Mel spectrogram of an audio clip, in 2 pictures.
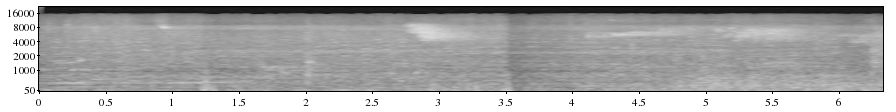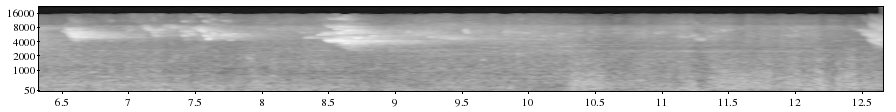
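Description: Go-kart driving on an indoor concrete track heard from on board: steady kart running noise and rumble, with short high-pitched tyre squeals several times as it takes corners.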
